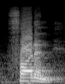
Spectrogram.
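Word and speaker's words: foreign: stand instance इसी तरह फॉरेन अब इसमें भी जी साइलेंट है अक्सर बच्चे इसको पर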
